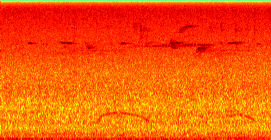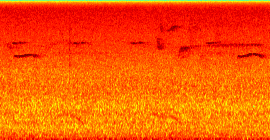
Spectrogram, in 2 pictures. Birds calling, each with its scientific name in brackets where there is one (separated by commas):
Western Wood-Pewee (Contopus sordidulus), Red-billed Pigeon (Patagioenas flavirostris)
